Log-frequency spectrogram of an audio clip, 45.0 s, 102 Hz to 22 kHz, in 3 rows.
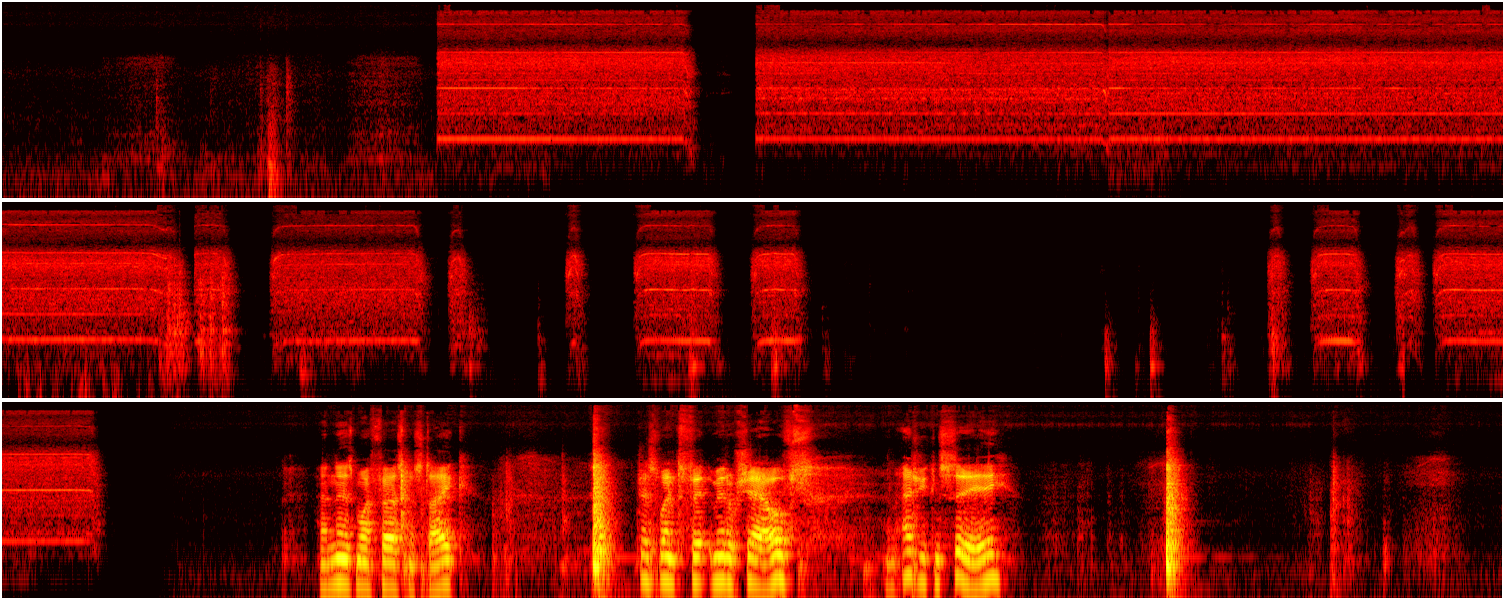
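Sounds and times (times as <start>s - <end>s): power drill motor whining: 4.4s - 7.0s, 7.6s - 19.8s, 20.6s - 23.1s, 27.7s - 31.1s.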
